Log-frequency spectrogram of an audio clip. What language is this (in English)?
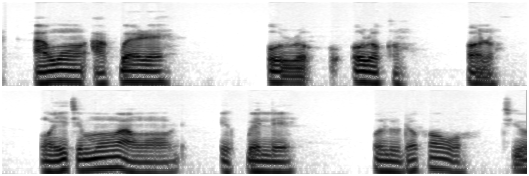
Yoruba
